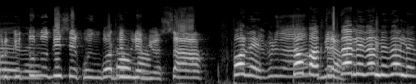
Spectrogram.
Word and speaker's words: Leviosa: No se dice así. Es Wingardium Leviosa, no Leviosa.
